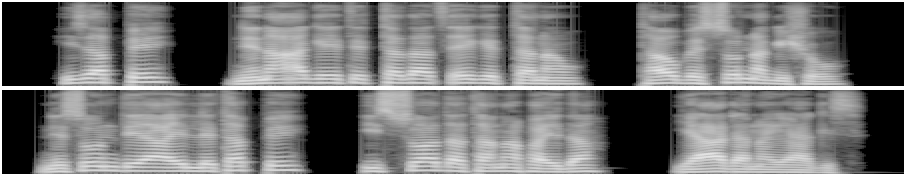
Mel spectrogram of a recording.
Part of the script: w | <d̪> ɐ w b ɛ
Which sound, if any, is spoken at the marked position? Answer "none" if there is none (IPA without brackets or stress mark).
t̪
